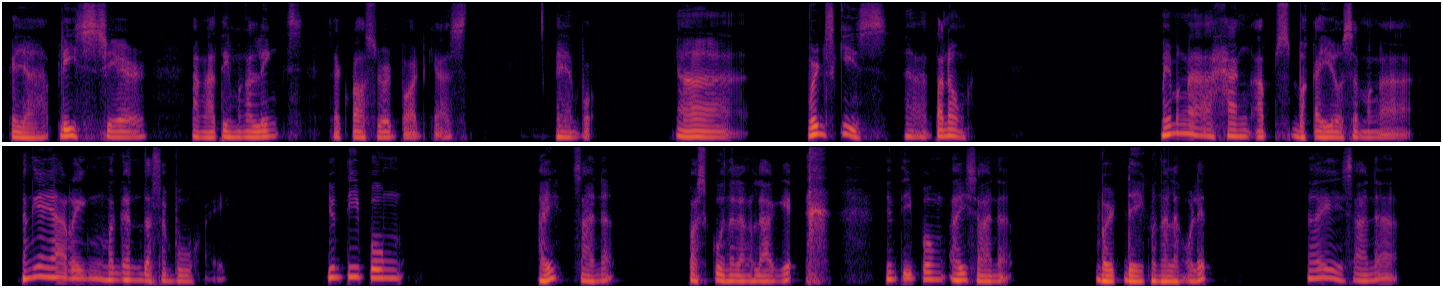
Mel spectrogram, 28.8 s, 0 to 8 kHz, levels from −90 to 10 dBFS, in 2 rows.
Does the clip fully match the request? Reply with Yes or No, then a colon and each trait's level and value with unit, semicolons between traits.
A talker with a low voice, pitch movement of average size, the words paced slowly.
Yes: low, 130 Hz; average, 4.4 semitones; slow, 100 wpm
